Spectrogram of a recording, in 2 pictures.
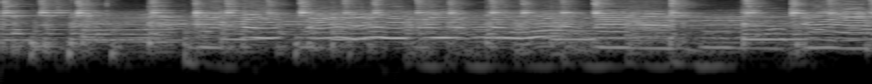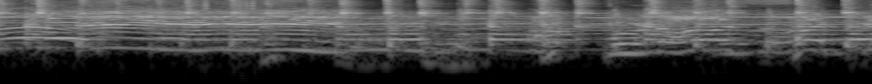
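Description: Folk dance music with a steady drum beat under a wavering, ornamented melody line, played loud for dancing.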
